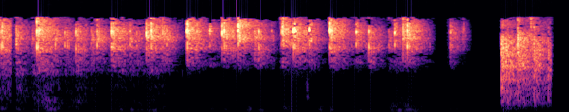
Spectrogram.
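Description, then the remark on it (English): Dice rattling and clattering in a rapid, bright stream of tiny clicks, then a brief pause and a final burst of clatter as they settle, rolled with advantage for a perception check. No one speaks. “I'm going to roll with advantage.”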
